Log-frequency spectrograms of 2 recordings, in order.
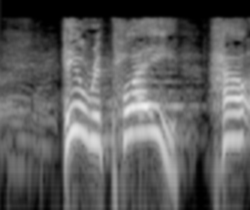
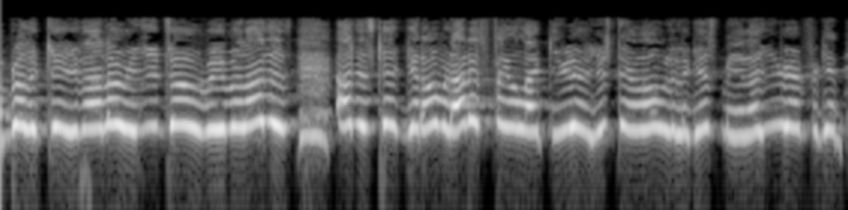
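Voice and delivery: higher, tearful whine that can't let go; mock crying plea; 8 semitones higher than usual. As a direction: beg the pastor again, voice breaking. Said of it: "crying through my whole message".

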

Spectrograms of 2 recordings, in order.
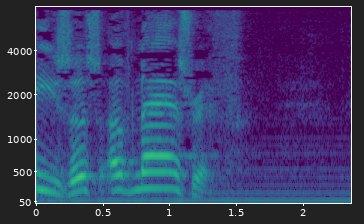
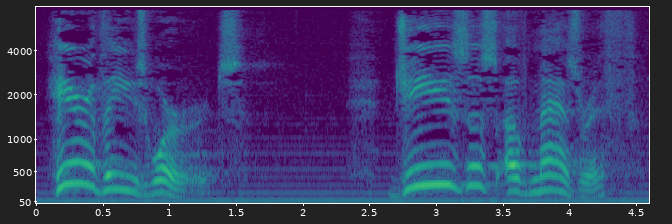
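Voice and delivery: slow, deliberate Bible reading with weighty pauses; preacher reading Acts aloud to the congregation, slow and solemn; scripture reading. Acted. Preacher reading scripture to church, measured and slow.

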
